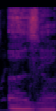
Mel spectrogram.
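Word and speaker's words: Özil: My friend always told me, shout out Paige, she always told me to pronounce it Ozil, because the two, whatever it's called.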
